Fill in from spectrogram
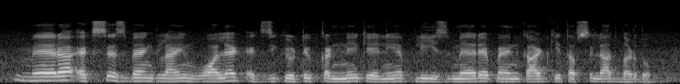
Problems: constant background noise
